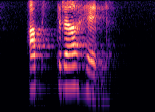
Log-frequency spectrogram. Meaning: to abstract
- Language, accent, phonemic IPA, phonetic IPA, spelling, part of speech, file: Armenian, Eastern Armenian, /ɑpʰstɾɑˈhel/, [ɑpʰstɾɑhél], աբստրահել, verb, Hy-աբստրահել.ogg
